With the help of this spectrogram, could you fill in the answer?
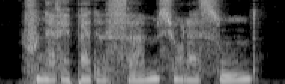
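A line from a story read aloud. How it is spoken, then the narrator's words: Almost whispered question. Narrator (French): demanda Foudre, presque à voix basse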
